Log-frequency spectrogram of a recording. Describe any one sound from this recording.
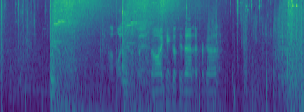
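A smoke grenade bursts and hisses.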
